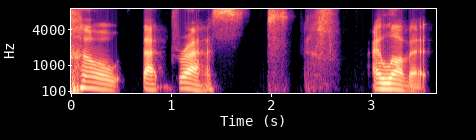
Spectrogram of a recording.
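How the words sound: The voice sounds unexcited and unhappy. "Not very excited or happy"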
